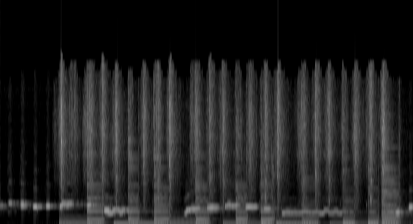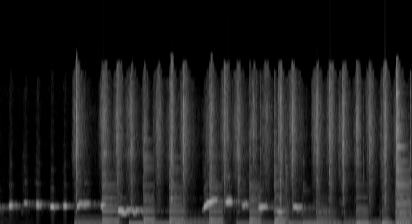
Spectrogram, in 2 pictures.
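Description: A whistled melody stands in for a guitar solo in a song. Bright, sustained whistled notes glide over steady band accompaniment in two phrases, with a brief break near the middle.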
